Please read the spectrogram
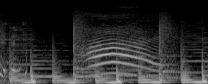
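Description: A single cat's meow, rising then falling in pitch, over the backing track of a children's song with a steady beat.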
